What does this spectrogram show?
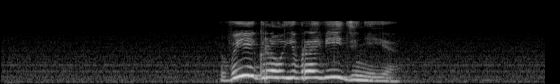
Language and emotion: Russian, positive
